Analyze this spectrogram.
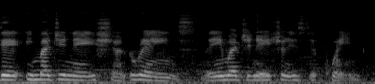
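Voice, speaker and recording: A woman with a Chilean Spanish accent speaks at a fairly high pitch in a somewhat breathy voice with fairly even intonation, and the room echo is audible. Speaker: poet and professor. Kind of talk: book talk.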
